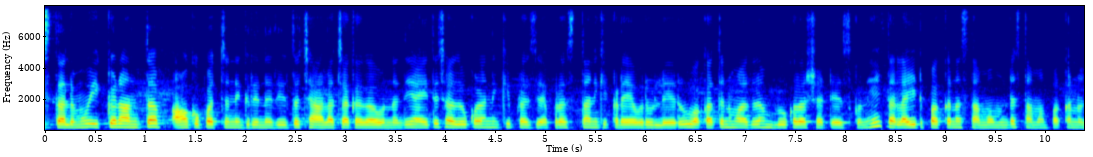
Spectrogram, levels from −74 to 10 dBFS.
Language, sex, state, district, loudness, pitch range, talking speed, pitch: Telugu, female, Andhra Pradesh, Guntur, -20 LUFS, 180-200 Hz, 160 wpm, 185 Hz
